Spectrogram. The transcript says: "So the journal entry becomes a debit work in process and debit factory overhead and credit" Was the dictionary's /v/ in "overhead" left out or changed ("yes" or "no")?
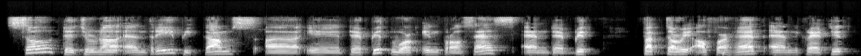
yes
